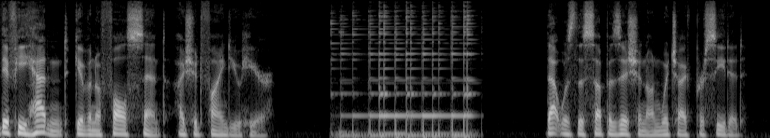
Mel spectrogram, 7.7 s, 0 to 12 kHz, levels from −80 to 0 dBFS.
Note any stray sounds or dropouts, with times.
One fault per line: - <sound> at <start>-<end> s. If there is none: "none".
- tap at 3.3-4.9 s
